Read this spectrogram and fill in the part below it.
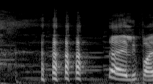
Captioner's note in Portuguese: risos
